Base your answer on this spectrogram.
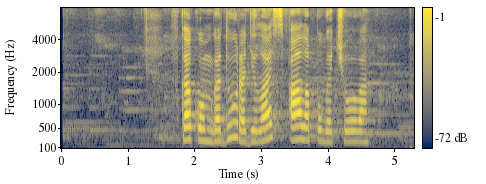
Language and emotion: Russian, neutral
